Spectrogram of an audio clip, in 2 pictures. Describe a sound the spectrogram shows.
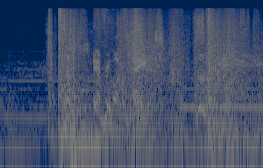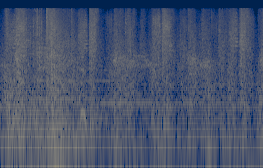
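Game combat effects clash and whoosh rapidly.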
